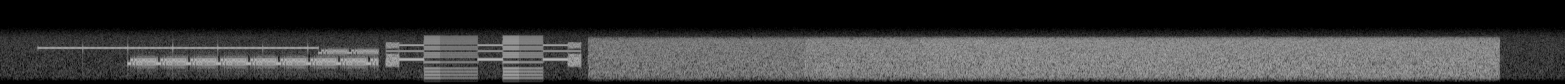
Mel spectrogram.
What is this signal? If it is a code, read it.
Dial-up modem handshake (V.34 or later), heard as a whistle, warbles, then hiss, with phone line noise.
